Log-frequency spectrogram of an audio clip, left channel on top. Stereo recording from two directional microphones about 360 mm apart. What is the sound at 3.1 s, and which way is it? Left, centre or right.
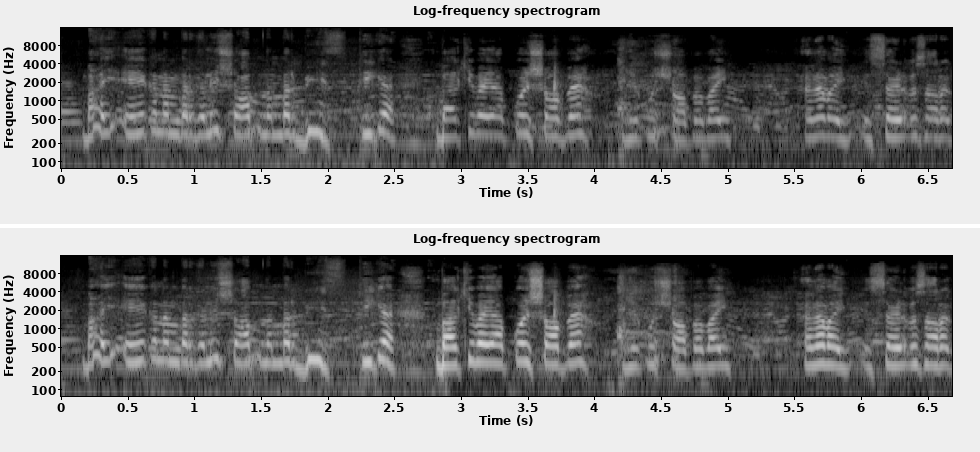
Speech, right.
